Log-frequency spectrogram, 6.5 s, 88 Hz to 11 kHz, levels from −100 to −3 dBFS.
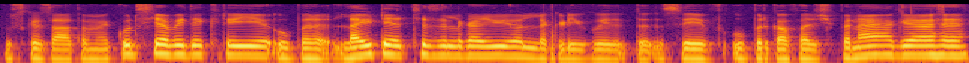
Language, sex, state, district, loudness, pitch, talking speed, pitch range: Hindi, male, Himachal Pradesh, Shimla, -15 LUFS, 150 Hz, 205 wpm, 130-165 Hz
